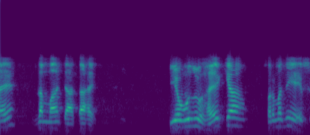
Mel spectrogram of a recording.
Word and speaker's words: وضو: وضو فرماتے ہیں وضو واو پر ضمہ دے کے آپ کو پڑھنا ہے، اور ضاد پہ تو آٹومیٹک ہی ضمہ آئے گا.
